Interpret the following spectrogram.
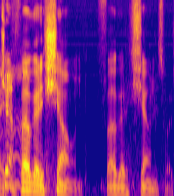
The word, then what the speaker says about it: Fogo de Chão: Fogo de Chão.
